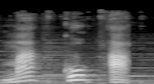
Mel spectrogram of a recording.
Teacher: Veja, inicialmente o L intervocálico, ou o som L intervocálico, sofre síncope, desaparece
